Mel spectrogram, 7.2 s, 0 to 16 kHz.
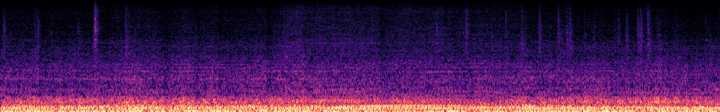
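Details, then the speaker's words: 1966 Chevrolet Chevelle with V8, dual exhaust and clutch, driving: deep steady V8 rumble, smooth and even with no knocks or rattles; normal exhaust note. "Really nice sounding dual exhaust as well."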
